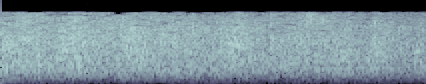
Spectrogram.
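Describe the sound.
An audience in a hall claps during a Buddhist talk, a dense, even applause that runs steadily for about two seconds.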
